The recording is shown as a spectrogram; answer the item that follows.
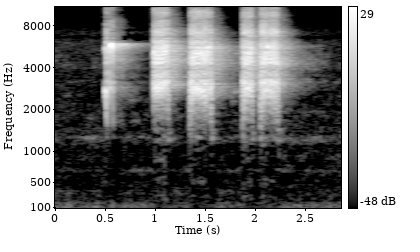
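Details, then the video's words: A black francolin gives its call: a sharp note trailing a thin high tone, then two rasping bursts and a final doubled burst, loud and clear against a quiet background. "kaly tetar ke awaz | Kaly titar ki awaz"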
